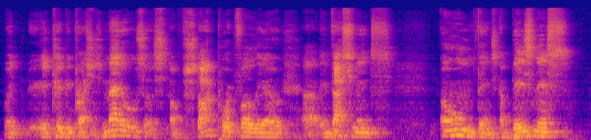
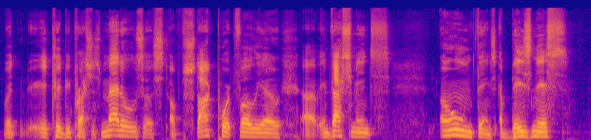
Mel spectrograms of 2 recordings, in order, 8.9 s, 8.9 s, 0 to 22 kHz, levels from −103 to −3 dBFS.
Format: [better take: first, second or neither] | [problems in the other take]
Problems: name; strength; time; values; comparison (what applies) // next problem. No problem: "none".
second | off-mic speech; far // room echo; slight; dies away in 0.3 s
